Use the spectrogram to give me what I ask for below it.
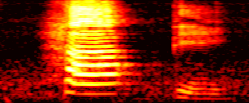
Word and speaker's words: happy: And according to the rule, when the word has 2 syllables and is an adjective, the stress does what? Falls on the first syllable. So it is happy.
